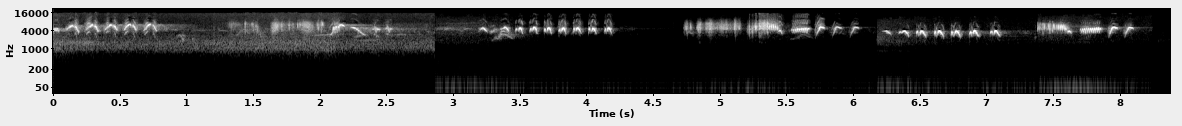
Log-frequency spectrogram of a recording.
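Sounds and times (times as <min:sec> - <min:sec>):
Black redstart song of high, rapid, rattling phrases with scratchy notes: 0:00.0 - 0:08.3.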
